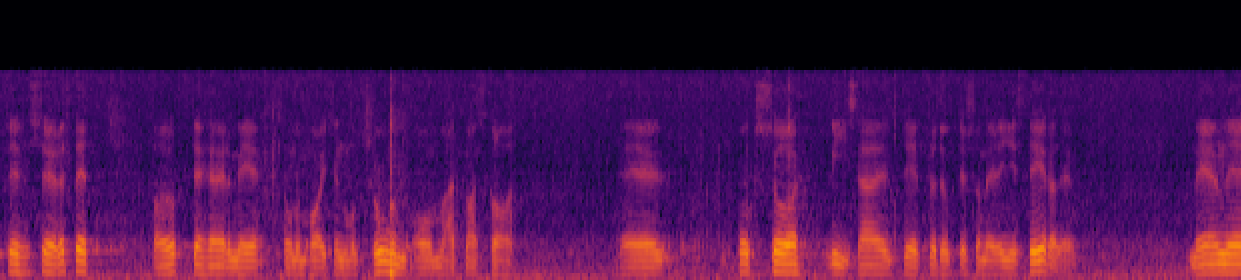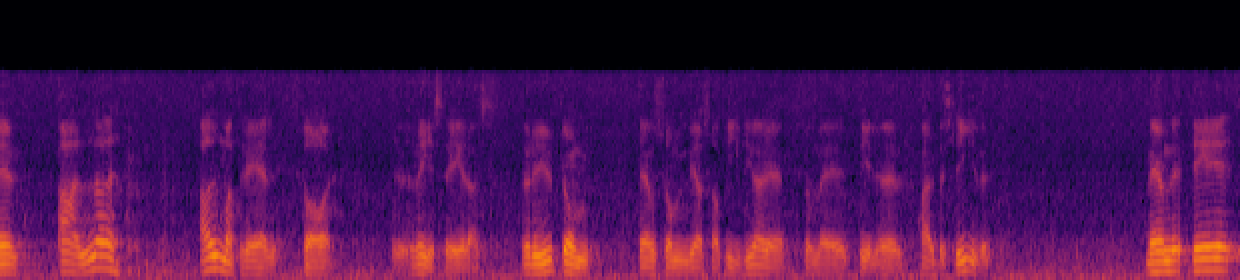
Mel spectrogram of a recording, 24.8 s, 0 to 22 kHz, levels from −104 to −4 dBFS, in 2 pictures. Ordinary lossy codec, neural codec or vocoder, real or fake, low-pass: none; codec, 16 kHz, 2 kbps, FunCodec, trained on Chinese and English, 25 frames a second; fake; none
